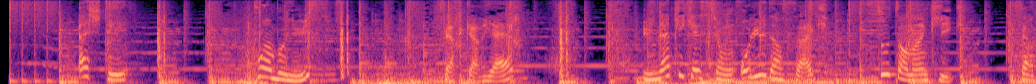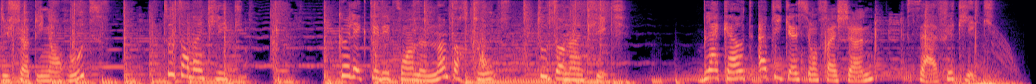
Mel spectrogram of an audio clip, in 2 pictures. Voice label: franzoesisch, Commercial (Werbung), French; Spot; Jeans Fritz Spot (französisch)

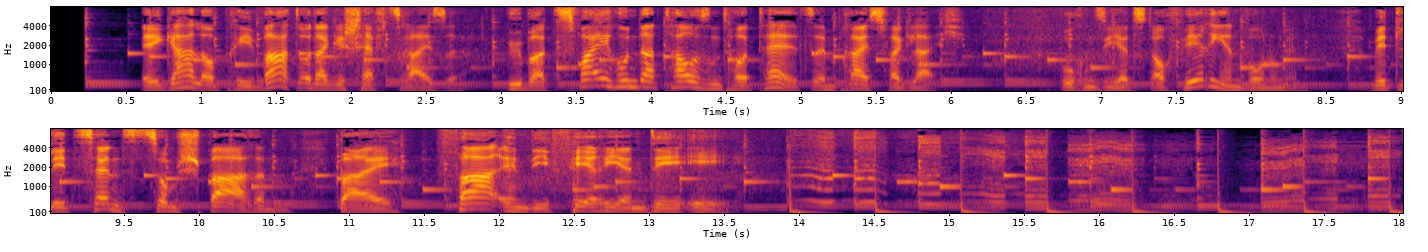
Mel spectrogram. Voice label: Werbung dynamisch erfrischt positiv; LOFT VOICES

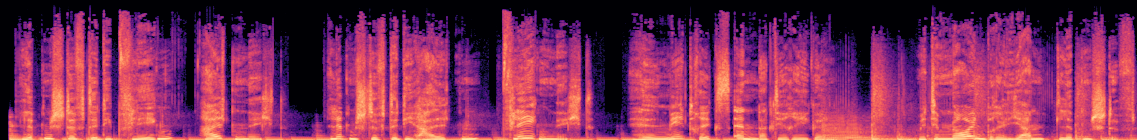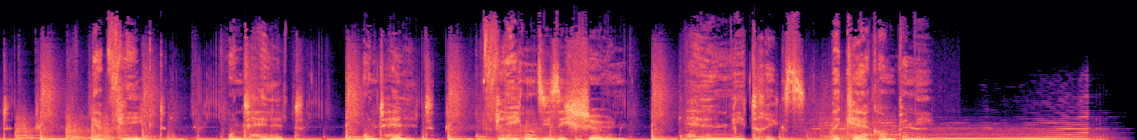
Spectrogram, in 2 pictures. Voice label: Werbung Lippenstift

